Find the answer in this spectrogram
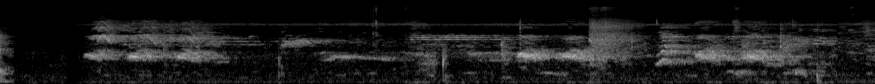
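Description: Several birds calling over one another in repeated bursts, with a few sharp clicks among them.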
